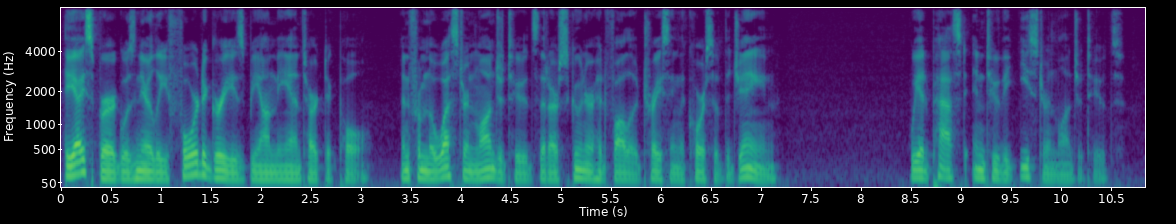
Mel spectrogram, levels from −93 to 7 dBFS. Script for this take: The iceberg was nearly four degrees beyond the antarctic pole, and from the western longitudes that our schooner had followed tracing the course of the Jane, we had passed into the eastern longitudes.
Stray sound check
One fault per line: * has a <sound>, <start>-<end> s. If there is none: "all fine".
all fine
